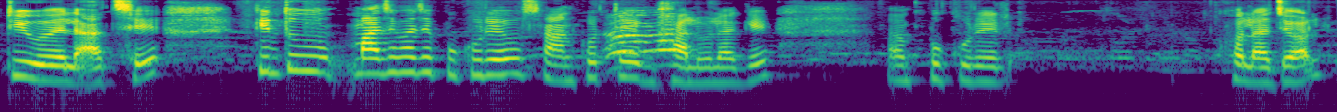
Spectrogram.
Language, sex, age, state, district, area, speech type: Bengali, female, 18-30, West Bengal, Dakshin Dinajpur, urban, spontaneous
